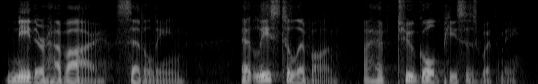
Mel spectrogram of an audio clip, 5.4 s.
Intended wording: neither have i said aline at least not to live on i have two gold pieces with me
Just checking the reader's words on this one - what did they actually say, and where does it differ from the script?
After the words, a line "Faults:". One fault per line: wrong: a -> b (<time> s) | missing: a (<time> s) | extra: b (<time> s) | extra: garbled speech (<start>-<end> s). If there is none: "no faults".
neither have i said aline at least to live on i have two gold pieces with me
Faults:
missing: not (2.8 s)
